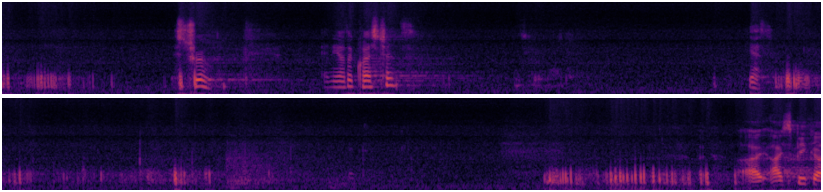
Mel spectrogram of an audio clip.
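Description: An elderly man speaks slowly and calmly through a microphone in a large echoing hall.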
